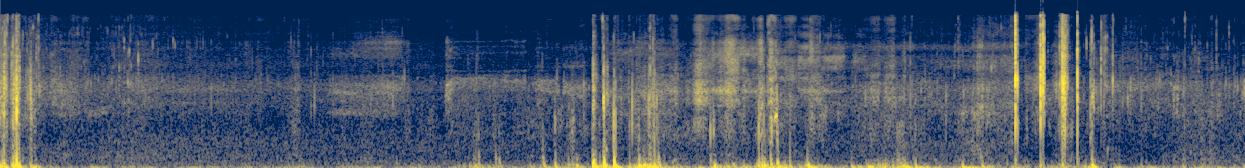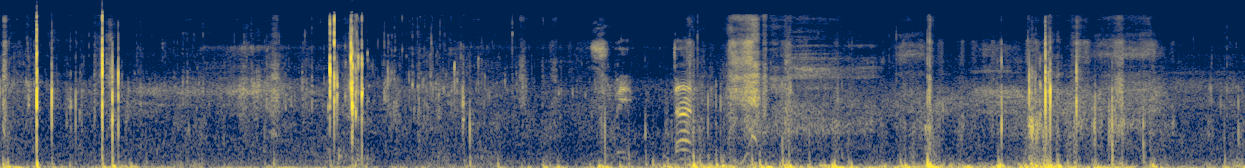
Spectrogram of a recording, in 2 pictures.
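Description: Water splashes and slaps against a surfboard.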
